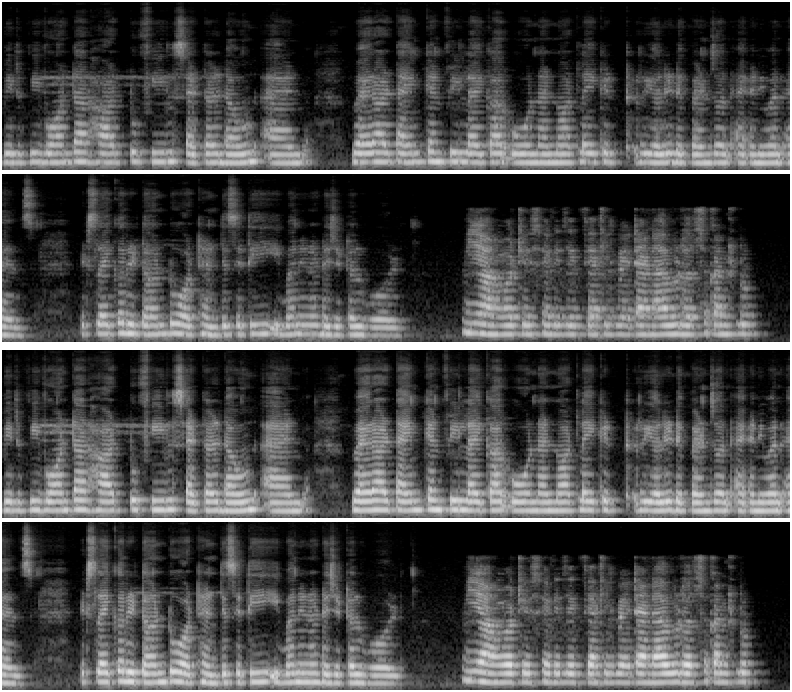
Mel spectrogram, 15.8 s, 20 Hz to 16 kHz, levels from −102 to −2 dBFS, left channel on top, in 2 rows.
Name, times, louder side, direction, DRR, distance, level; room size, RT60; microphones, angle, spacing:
voice 1, 0.0-3.1 3.5-8.2 8.7-11.9, right 4 dB, 55° right, 0.3 m, -25 dB
voice 2, 12.5-15.3, right 6 dB, 10° right, 2.5 m, -24 dB
6.4 x 2.3 x 2.3 m
head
